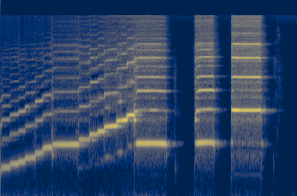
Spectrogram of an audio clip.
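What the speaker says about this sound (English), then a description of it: "Easy third octave D on the C whistles as well." A brass or nickel Killarney C tin whistle climbs in a quick run up to a piercing high third-octave D, then plays two more short, bright high notes alone.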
